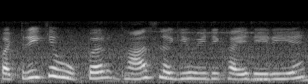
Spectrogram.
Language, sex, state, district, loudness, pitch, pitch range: Hindi, female, Bihar, Gaya, -14 LUFS, 275 Hz, 255-305 Hz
